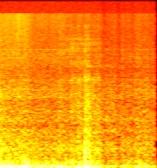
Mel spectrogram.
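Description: Near silence: only a faint low electrical hum.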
